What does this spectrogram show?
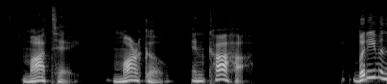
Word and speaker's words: MATE: desktop page was a quote the name mate pronounced mate comes from BBA Monte a species of Holly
